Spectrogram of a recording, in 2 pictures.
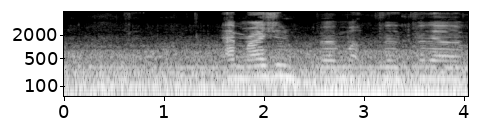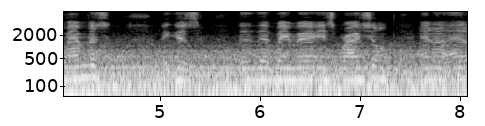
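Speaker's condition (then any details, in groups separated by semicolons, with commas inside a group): Acquired brain injury; fall from balcony; about 12 years since injury; wants speech therapy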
